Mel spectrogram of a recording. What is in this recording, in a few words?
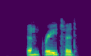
"untreated", english; adjectives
